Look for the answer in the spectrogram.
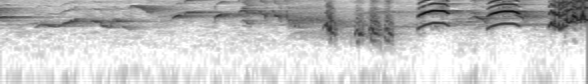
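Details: Oriental magpie-robin in full song, used to provoke other magpie-robins into singing: soft warbled phrases give way to loud, ringing arched whistles repeated in quick succession, ending in a burst of harsh notes.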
